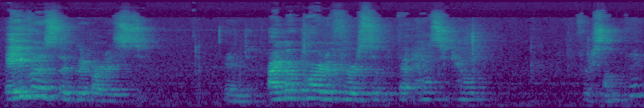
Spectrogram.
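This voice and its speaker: Woman acting stubborn, high-voiced bossy inner logic, echoey stage. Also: expressive, a little fast, darkish tone, close to an everyday voice. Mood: frustrated. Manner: defensive, insistent. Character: stubborn, bossy logical side of a young artist woman's mind. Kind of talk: amateur one-act stage play acting. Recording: echoey stage, distant mic, noisy.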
